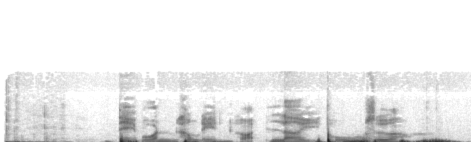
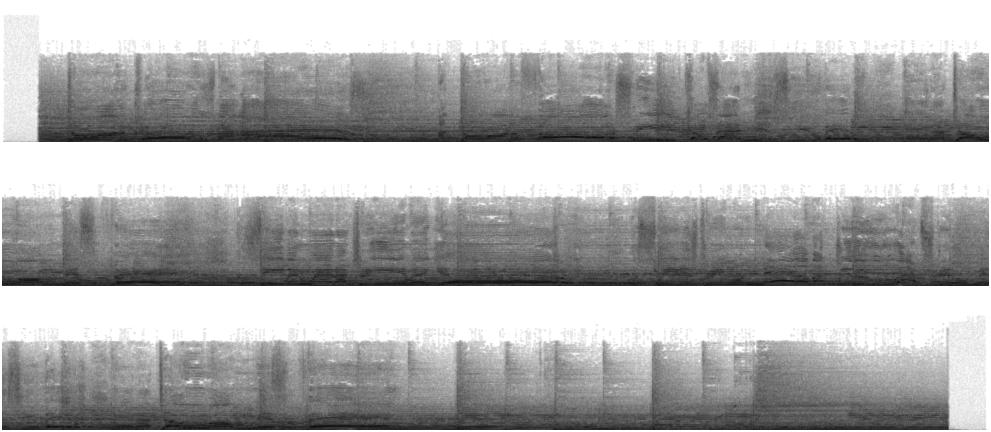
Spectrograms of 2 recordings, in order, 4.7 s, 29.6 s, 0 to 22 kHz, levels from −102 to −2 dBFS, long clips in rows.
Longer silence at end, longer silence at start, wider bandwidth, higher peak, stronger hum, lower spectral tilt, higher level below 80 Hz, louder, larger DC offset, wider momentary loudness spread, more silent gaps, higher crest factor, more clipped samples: second, 0.1 s vs 0.4 s; second, 0.05 s vs 0.4 s; second, 10.5 kHz vs 14 kHz; second, -4 dBFS vs 0 dBFS; neither; first, -8 dB/octave vs -5 dB/octave; second, -42 dBFS vs -28 dBFS; second, -35 LUFS vs -14 LUFS; neither; first, 18 LU vs 6 LU; neither; first, 30 dB vs 14 dB; neither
